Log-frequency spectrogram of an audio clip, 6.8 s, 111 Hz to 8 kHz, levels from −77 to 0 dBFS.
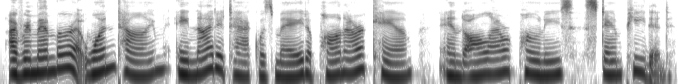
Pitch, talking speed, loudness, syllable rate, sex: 190 Hz, 160 wpm, -18 LUFS, 4.2 syllables/s, female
